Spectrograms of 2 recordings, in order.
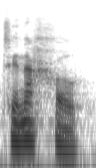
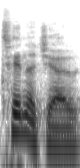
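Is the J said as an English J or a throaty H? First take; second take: throaty H; English J. First: The j is a throaty h sound. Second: The j is an English j sound. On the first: The speaker calls it right. "the J becomes a sort of ugh sound" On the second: The speaker calls it wrong. "it looks like Tinajo"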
